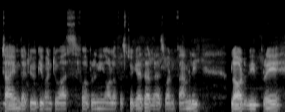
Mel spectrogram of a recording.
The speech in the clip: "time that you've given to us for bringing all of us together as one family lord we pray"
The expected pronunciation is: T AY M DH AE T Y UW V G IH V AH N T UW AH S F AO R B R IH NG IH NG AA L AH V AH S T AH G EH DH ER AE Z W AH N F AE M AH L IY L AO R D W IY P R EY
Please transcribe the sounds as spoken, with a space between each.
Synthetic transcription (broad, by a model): T AY M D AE T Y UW G IH V AH N T UW AH S F AO R B R IH NG IH NG AA L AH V AH S T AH G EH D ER AE Z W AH N F AE M AH L IY L AO R D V IY P R EY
